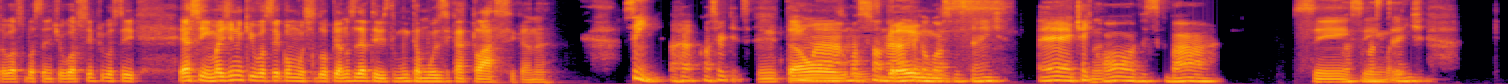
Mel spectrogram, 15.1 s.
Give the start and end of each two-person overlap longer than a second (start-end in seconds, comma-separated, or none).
7.6-10.2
